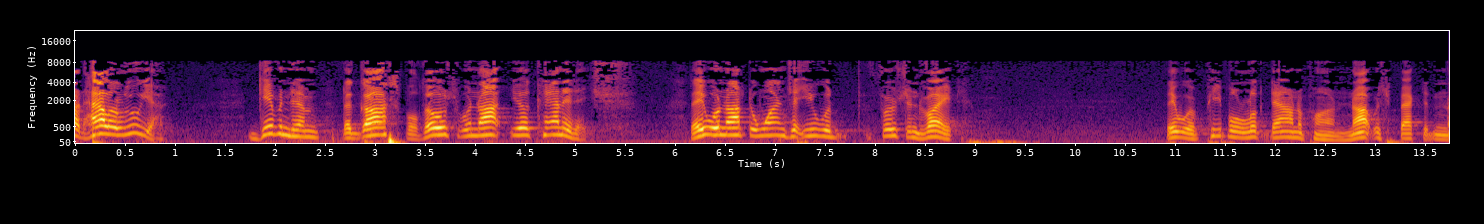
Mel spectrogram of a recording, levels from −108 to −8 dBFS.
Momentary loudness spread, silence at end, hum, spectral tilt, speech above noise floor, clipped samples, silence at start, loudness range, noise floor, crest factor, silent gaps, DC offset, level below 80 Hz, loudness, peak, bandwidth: 15 LU; 0 s; none; -5 dB/octave; 42 dB; under 0.1%; 0 s; 10 LU; -64 dBFS; 22 dB; none; under 0.1%; -38 dBFS; -23 LUFS; -2 dBFS; 8.4 kHz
